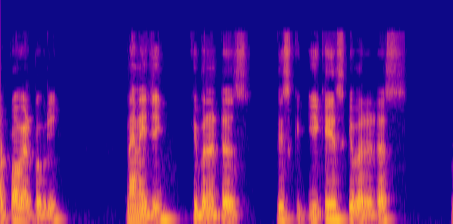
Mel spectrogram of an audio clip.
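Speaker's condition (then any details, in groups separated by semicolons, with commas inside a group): No condition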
